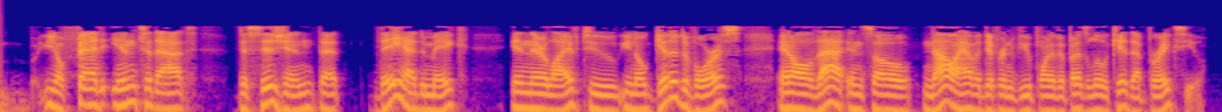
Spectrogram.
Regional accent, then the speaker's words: Stillwater, United States; Growing up in Stillwater was amazing. Stillwater is a beautiful town.

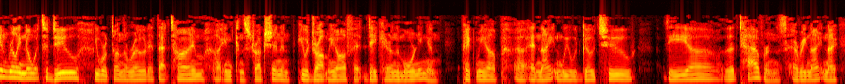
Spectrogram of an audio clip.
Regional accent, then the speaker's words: Charleston, Illinois, United States; I was born and raised in Charleston, Illinois. It's about 3 hours south of Chicago, out in the cornfields, but it's home. Growing up, I was an only child.

